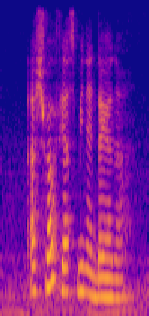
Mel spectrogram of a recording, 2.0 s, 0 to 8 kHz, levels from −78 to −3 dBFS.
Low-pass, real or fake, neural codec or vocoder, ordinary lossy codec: 7.2 kHz; real; none; none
